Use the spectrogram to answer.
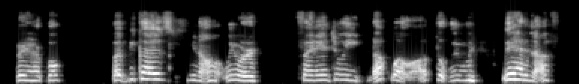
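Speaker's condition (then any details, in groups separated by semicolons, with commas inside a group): Cerebral palsy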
